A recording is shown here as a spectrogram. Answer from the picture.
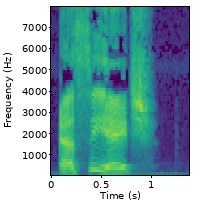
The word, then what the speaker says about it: Schitt's: Now I gotta go out and the show that won the Emmys for comedy, Schitt's Creek. I've got to go win that, and they're the winner. SCHITT'S. That's how you pronounce it.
